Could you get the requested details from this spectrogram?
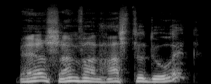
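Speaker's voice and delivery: put-on Swiss German accent. Retelling what Eckhart answered upside down on a mountain top, imitating Eckhart's Swiss German accent. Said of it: "in his lovely Swiss German accent".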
